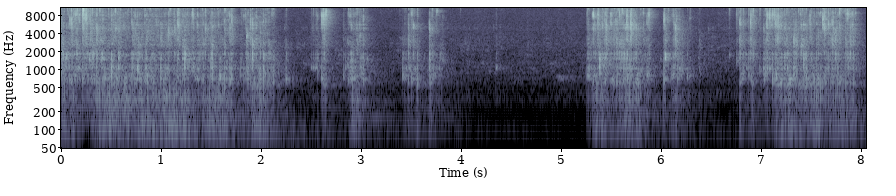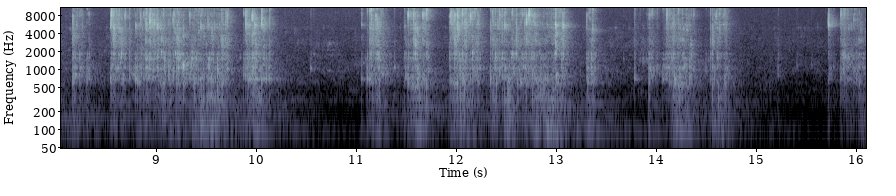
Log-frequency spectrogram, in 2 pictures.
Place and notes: The same sound as the whoopee pipe, but made with a binaural microphone. This pipe has a very big illness and should consult a doctor !
Volmerange-les-Mines, France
